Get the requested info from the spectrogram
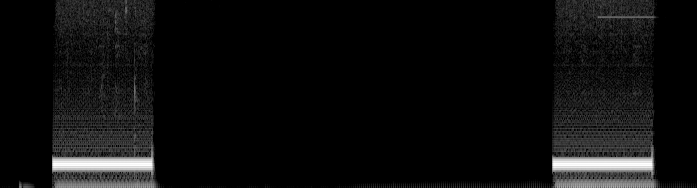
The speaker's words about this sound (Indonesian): saya undang salah satunya uh, saya telepon dulu ya semoga aja bisa segera diangkat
